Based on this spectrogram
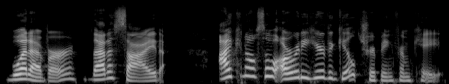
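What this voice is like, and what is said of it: Usual voice. Nothing is said of it.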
